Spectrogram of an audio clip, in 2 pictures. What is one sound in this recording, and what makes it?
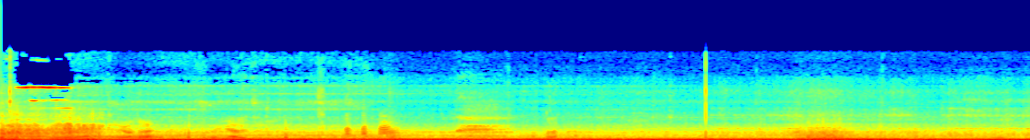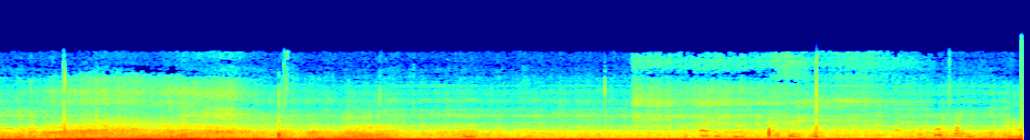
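A car engine idles with a steady low rumble close by.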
